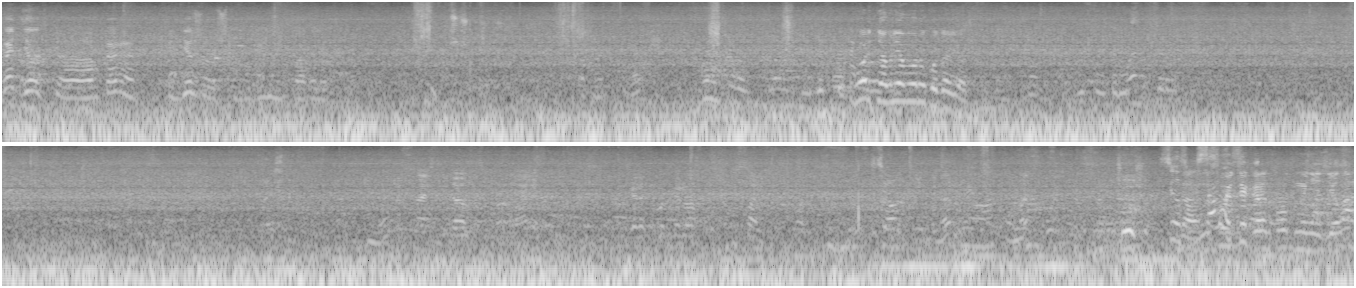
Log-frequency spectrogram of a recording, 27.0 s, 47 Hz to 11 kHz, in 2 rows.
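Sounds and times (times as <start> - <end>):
faint voices: 0.0 - 27.0
low rumble of city noise: 0.0 - 27.0.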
